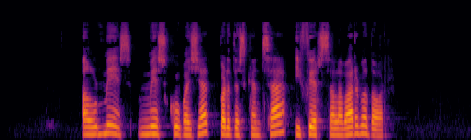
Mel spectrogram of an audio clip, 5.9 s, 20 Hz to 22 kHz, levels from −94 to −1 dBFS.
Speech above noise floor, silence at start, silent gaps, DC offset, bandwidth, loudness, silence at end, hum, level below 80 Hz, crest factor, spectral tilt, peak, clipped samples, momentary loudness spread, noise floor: 53 dB; 1.05 s; none; under 0.1%; 11.5 kHz; -29 LUFS; 1.1 s; none; -82 dBFS; 20 dB; -5 dB/octave; -10 dBFS; under 0.1%; 8 LU; -81 dBFS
